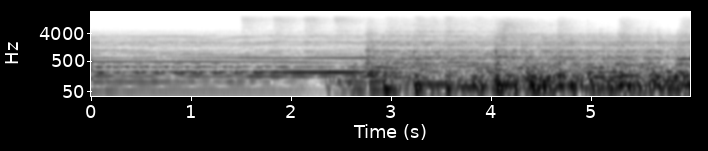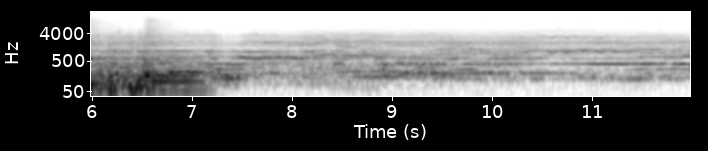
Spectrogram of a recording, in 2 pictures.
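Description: Live band playing amplified electric guitars, bass and drums. Held chords give way to the full band with crashing cymbals, then the drums and low end drop out about seven seconds in, leaving guitar playing on.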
